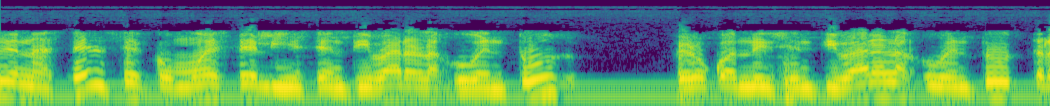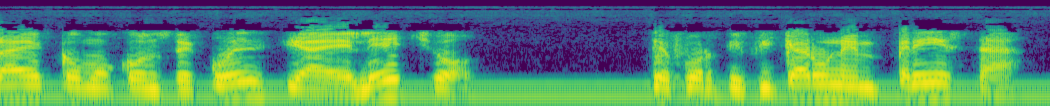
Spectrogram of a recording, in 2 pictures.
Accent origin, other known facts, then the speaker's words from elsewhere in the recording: Veracruz, Mexico; yo soy veracruzano y estoy normal, y no soy nada educado.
